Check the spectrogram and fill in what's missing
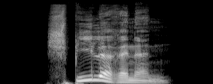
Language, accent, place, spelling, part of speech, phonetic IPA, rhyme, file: German, Germany, Berlin, Spielerinnen, noun, [ˈʃpiːləʁɪnən], -iːləʁɪnən, De-Spielerinnen.ogg
- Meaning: plural of Spielerin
